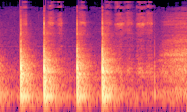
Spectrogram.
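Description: Algebra being written on a board, heard as four sharp tapping strokes at a steady rhythm followed by softer scratching, close and clear with no voice.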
